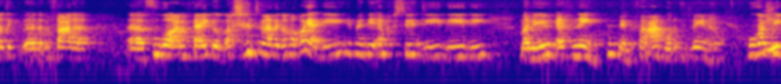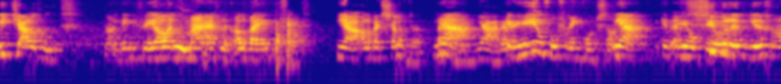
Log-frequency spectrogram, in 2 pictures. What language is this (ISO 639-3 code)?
nld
